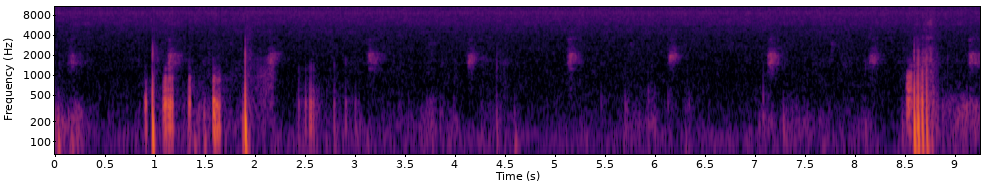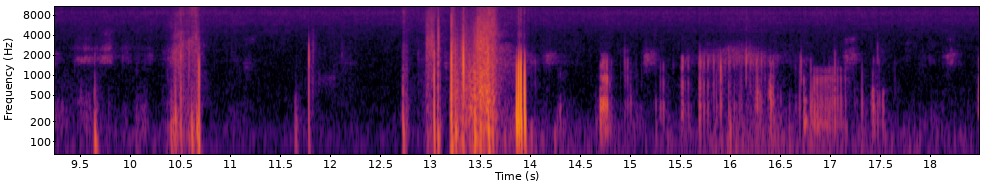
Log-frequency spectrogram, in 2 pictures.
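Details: Adult lying on left side at night, about an hour after soup with no full meal that day, phone in front of belly or mic pressed against it; loud gurgling, rumbling, clicks and longer gurgles between quiet stretches: borborygmi.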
